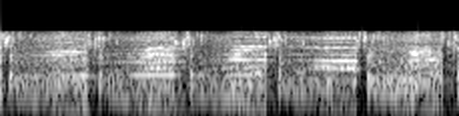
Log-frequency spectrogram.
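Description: Folk music: a sustained melody over a steady drum beat of about two strikes a second.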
